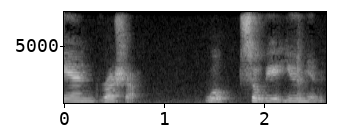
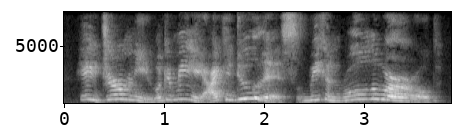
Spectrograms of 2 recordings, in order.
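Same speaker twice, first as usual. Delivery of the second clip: higher and louder, puffed-up dictator bragging to the crowd; boastful Hitler; 5 semitones higher, 8 dB louder than usual. Retold or imitated. Child retelling history, voicing Hitler rallying Germany with a loud boast. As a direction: sell it like a cocky ruler rallying his people.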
